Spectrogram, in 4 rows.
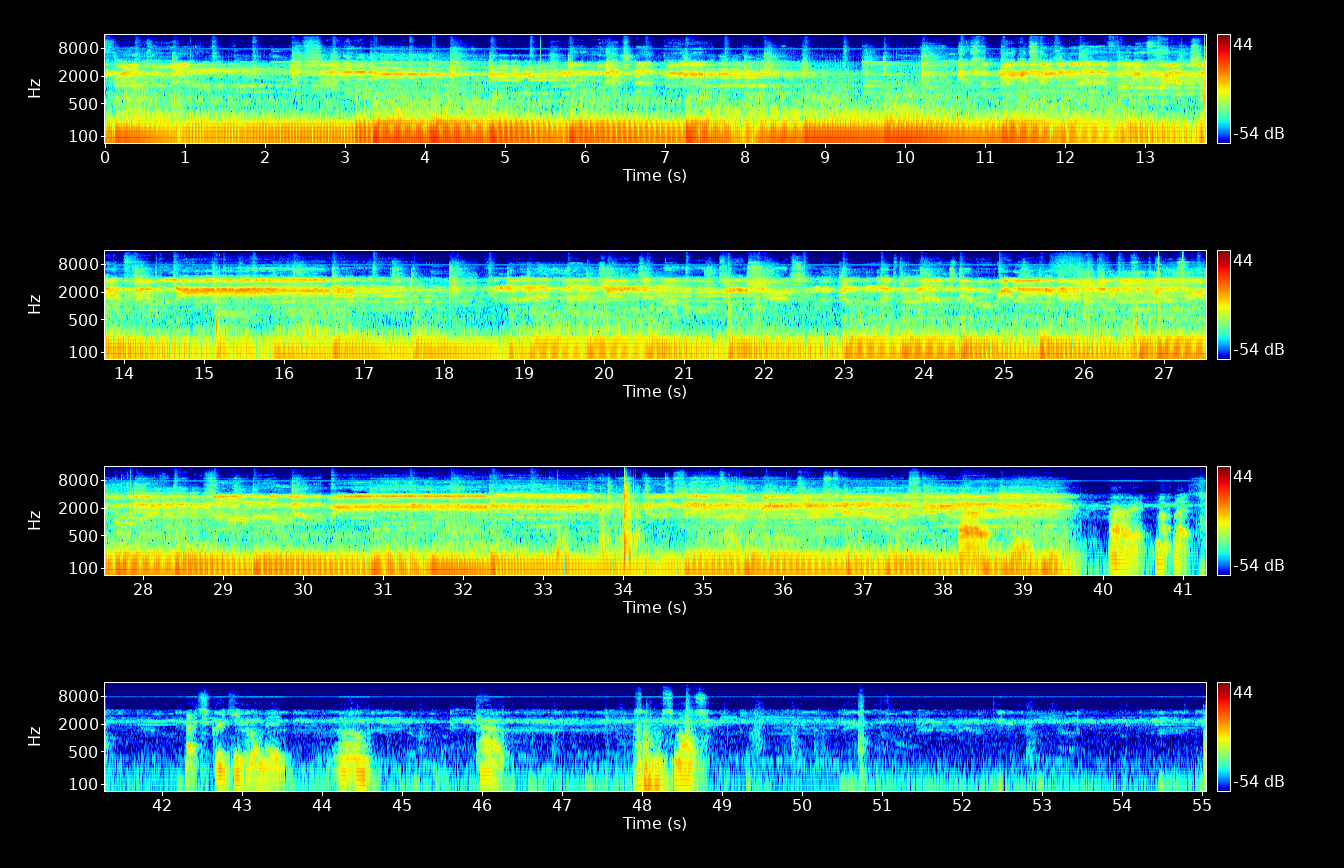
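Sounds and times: rock music with heavy bass: 0:00.0 - 0:39.7
screechy midrange speaker: 0:00.0 - 0:53.6.

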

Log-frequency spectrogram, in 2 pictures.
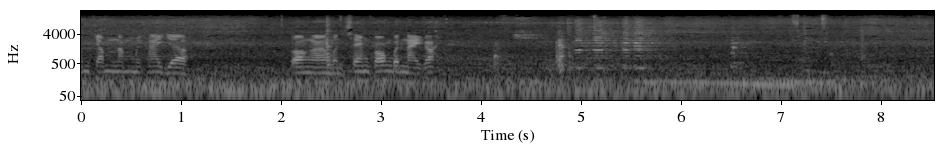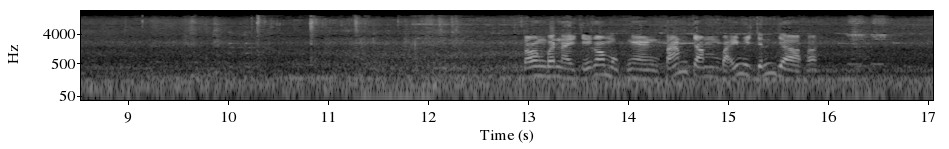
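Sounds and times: road traffic rumble: 0:00.0 - 0:17.0.

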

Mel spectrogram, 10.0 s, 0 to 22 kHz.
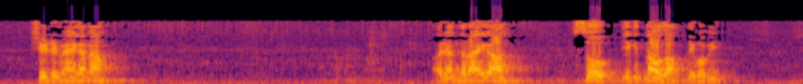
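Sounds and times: background hiss and hum: 0:00.0 - 0:10.0.

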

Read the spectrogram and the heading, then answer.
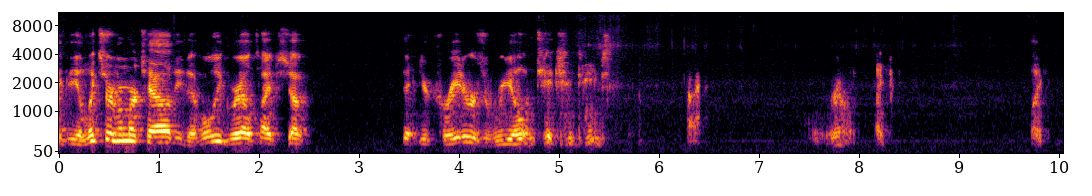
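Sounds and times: person murmuring: 0:07.5 - 0:08.4, 0:09.7 - 0:10.0.

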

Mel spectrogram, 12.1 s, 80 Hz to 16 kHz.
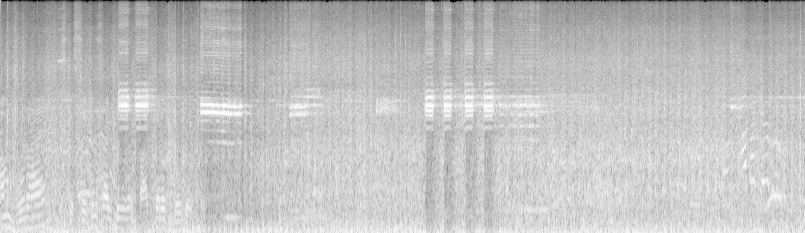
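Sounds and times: street traffic rumble: 0:00.0 - 0:12.0
vehicle horn honking: 0:01.8 - 0:02.4, 0:03.0 - 0:05.0, 0:05.6 - 0:08.4.

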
